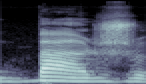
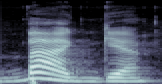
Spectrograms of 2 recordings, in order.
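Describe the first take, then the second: First: It ends with a soft J sound. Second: It ends with a hard G sound. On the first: The speaker calls it wrong. "Si on oublie de mettre la lettre U, ça va faire le mot" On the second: The speaker calls it right. "comme on veut que la lettre G fasse le son G"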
